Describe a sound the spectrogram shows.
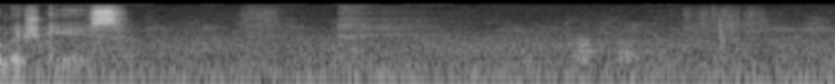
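A man speaks in short, quiet phrases.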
